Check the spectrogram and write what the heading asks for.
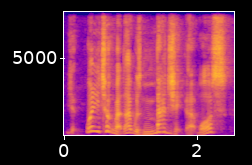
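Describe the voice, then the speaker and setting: A man's voice: sits high, wildly swooping pitch, fast, slightly rough. A man hosting a casual live stream, chatting politely and welcoming people as they join.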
